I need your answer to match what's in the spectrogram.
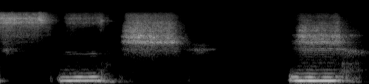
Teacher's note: we hear like a turbulent kind of sound with those fricatives.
